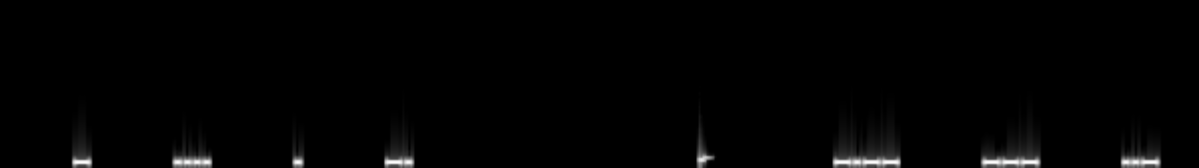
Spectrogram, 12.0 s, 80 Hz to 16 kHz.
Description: Morse code, heard as a keyed tone, about 25 wpm, spaced as for 9 wpm, 700 Hz. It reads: THEN YOU
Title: 6x Character Spacing - Top 100 Words - 25wpm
